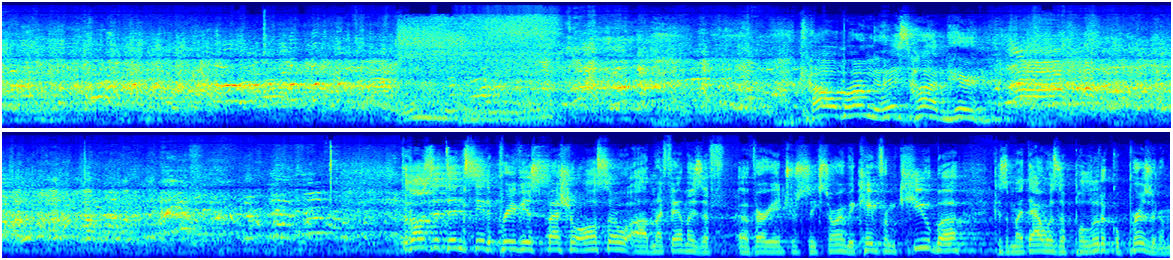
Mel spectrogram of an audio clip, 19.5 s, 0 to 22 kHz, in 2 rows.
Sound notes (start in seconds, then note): 0.0 audience laughing; 8.2 audience laughing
